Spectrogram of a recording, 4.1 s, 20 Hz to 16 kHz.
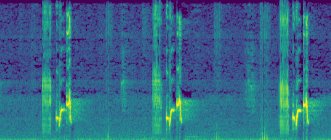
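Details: Male prinia giving a lure call meant to make other birds reply: three bursts about 1.5 seconds apart, each a dry rattling crackle followed by sharp, high rising whistled notes. Quiet gaps between bursts.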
